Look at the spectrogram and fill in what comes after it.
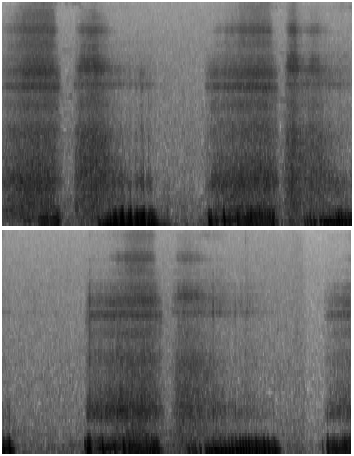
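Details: Sleeping English Bulldog: loud rattling snores on each breath, with snorting inhalations and quieter outbreaths; snoring.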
